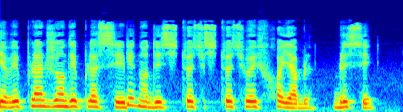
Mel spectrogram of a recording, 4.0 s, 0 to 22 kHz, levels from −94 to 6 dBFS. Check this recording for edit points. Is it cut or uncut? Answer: cut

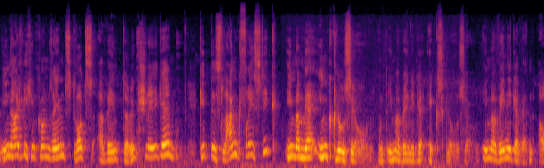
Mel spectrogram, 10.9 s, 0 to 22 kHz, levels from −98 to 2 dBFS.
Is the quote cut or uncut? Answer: cut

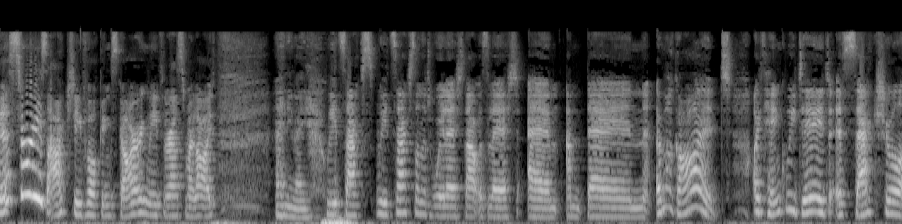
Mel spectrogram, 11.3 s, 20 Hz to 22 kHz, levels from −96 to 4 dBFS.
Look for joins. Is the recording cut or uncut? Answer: uncut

